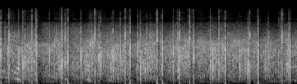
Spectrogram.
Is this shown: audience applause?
yes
